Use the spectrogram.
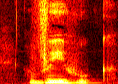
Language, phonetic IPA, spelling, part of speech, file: Ukrainian, [ˈʋɪɦʊk], вигук, noun, Uk-вигук.ogg
- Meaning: 1. exclamation 2. interjection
